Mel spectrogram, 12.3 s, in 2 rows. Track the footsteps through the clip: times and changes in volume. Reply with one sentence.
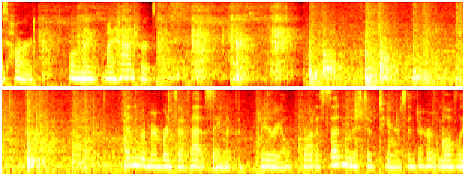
You can hear the footsteps from 0.4 to 12.2 s, getting louder then quieter.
